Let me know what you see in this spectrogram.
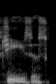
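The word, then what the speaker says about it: Jesús: my name is Jesus Jesus Christ guys it's pronounced Jesus it's a common mistake but it's Spanish name is pronounced Jesus I like your Ro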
